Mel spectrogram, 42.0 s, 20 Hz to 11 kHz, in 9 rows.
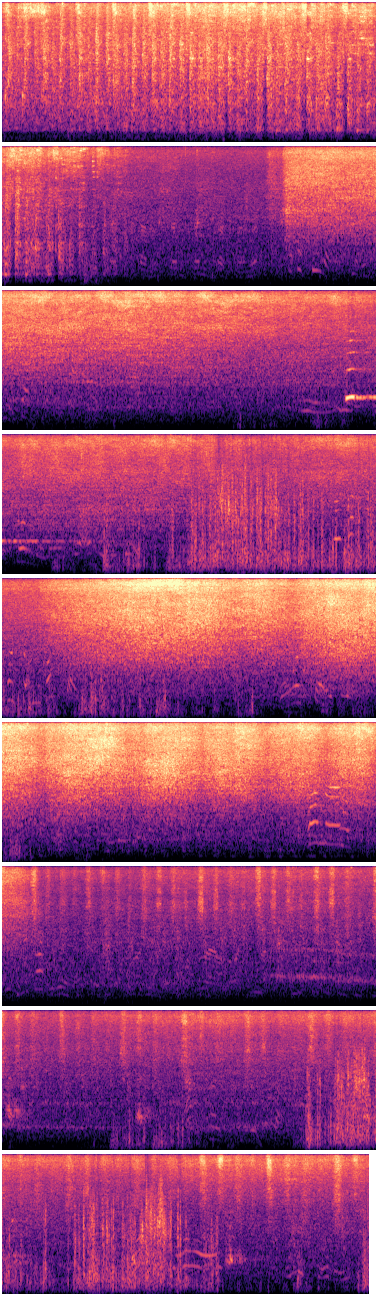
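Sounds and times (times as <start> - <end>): steam locomotive hissing steam: 0.0 - 41.9
steam whistle blast: 13.6 - 15.0.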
